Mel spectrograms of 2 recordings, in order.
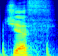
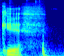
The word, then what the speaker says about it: GIF: and b to you instead of uh gif it's uh uh jeff or whatever like everyone pronounces it jeff it's even if it's not wasn't even what it was intended that's never going to change it is most definitely gif a lot of people pronounce it jeff by the way maybe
